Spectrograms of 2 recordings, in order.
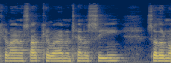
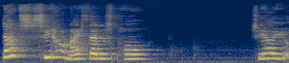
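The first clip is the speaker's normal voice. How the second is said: excited; 12 semitones higher, 4 dB louder than usual. Real, not acted. Showing off the view.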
